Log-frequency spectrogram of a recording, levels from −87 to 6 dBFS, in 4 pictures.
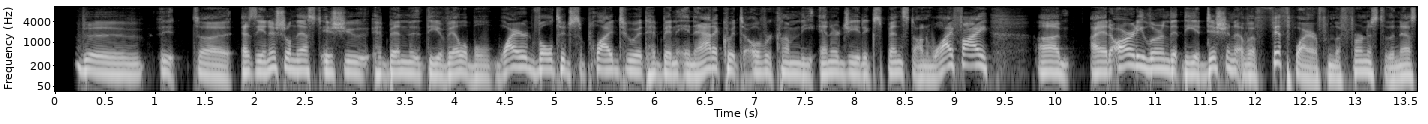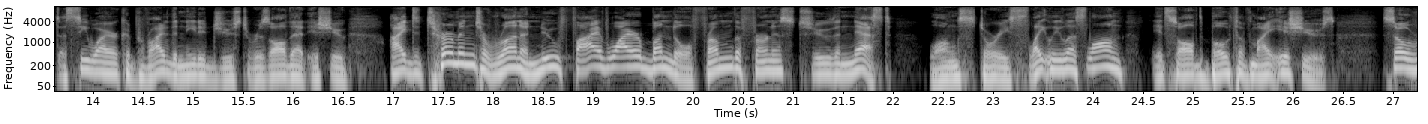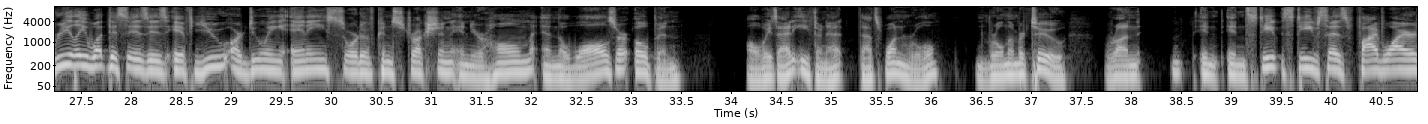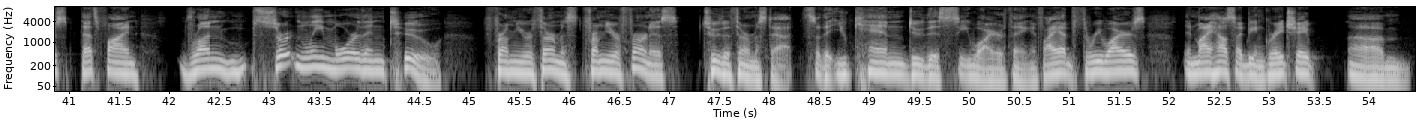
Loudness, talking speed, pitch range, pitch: -18 LUFS, 180 wpm, 105-145 Hz, 125 Hz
